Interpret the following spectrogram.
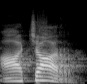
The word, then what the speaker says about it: आचार: ठीक है, ये है आचार और वो है अचार। ठीक है, फर्क समझे, शब्दों में, उच्चारण में फर्क समझे।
